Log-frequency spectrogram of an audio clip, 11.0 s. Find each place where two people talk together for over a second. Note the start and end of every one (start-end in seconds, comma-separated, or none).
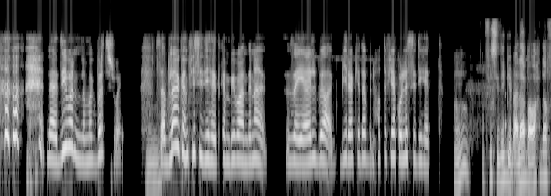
none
